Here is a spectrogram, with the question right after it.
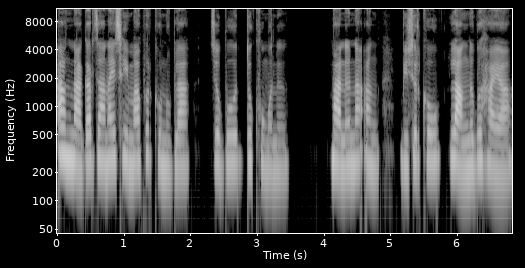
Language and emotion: Bodo, sad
